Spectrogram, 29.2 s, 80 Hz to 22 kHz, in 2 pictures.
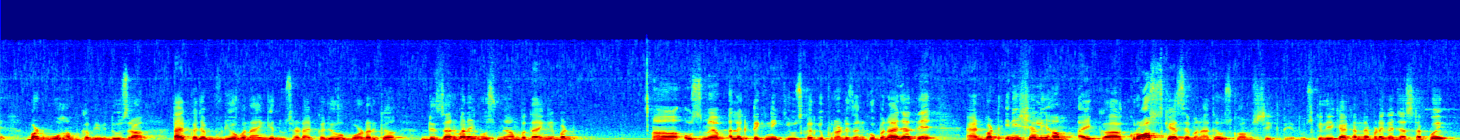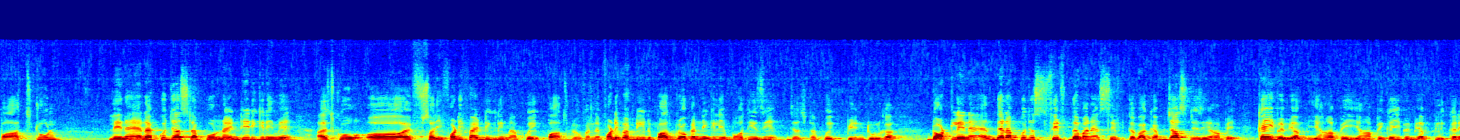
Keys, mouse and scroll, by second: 2.4 space, 2.8-6.0 ctrl+drag, 6.0 Return, 9.9 Delete, 12.8 p, 14.0 click, 20.9 Delete, 22.9 click, 22.9 click, 28.9 shift+click.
